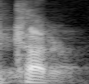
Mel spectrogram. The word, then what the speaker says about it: Qatar: things got really bad Cutter c i I'll say cutter okay and and by the way cutter people don't really can care how you pronounce it they just like that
